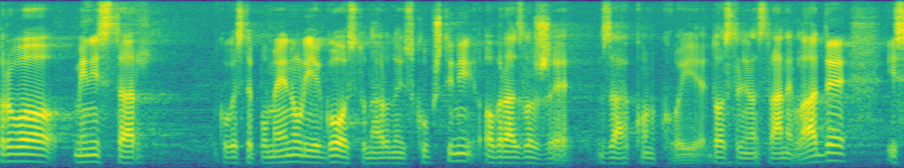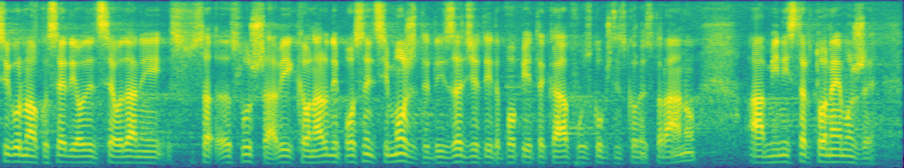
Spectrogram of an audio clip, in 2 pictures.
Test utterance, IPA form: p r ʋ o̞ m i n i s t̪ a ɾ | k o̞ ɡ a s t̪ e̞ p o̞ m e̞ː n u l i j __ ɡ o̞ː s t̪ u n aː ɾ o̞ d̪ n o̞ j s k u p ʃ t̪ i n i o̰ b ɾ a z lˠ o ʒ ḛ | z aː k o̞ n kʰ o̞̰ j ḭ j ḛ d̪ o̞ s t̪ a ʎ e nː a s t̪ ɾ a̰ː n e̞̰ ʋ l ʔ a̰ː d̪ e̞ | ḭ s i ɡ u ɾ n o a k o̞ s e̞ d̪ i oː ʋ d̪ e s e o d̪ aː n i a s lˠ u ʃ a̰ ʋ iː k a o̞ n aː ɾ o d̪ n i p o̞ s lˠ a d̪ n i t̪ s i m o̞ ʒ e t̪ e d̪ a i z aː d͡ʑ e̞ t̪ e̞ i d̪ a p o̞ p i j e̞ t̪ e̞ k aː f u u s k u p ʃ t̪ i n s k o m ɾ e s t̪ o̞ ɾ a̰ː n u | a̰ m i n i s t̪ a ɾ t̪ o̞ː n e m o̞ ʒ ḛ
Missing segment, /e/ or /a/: e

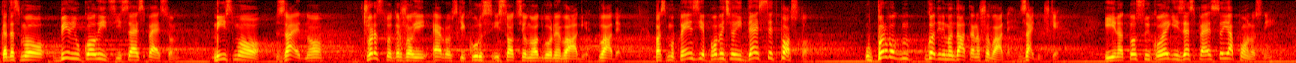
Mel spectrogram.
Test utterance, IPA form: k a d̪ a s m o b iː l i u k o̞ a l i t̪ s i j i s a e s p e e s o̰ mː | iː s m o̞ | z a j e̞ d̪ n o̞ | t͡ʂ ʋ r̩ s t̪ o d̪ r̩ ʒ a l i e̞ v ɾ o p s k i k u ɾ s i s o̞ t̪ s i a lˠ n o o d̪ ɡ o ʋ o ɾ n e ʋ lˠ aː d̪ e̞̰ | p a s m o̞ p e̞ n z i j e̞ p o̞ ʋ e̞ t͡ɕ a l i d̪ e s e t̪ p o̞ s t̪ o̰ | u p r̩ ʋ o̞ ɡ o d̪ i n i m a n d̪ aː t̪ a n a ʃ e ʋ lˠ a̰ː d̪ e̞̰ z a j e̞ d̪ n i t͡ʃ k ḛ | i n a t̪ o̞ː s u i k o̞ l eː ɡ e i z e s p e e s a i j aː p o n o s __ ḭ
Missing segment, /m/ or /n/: n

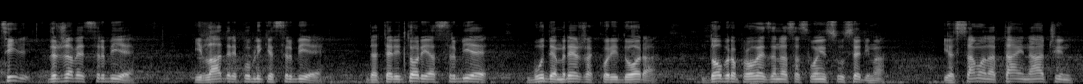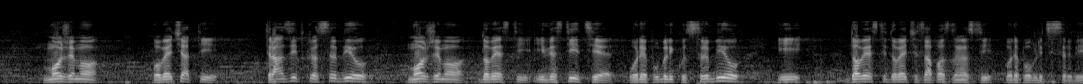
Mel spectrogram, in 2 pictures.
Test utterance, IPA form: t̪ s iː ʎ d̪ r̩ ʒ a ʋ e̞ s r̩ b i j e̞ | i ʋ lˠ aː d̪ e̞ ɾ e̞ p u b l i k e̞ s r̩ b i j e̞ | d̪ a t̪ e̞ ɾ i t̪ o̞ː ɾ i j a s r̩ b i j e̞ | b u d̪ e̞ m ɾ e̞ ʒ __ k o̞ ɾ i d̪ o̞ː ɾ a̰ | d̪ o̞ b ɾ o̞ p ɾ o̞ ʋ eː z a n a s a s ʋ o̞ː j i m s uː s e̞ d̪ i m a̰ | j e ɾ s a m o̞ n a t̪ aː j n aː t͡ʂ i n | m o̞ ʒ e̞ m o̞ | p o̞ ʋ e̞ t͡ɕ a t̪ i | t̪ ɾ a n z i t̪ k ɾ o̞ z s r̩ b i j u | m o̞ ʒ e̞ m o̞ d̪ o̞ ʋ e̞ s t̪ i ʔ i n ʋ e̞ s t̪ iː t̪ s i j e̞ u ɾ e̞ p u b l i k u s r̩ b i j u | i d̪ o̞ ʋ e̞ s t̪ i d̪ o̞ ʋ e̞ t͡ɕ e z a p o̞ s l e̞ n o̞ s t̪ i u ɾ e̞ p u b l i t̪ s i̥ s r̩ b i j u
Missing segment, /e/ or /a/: a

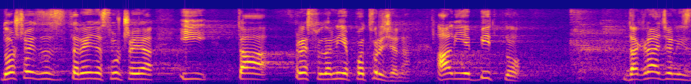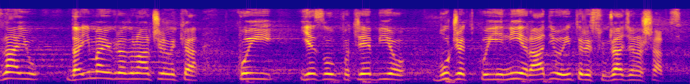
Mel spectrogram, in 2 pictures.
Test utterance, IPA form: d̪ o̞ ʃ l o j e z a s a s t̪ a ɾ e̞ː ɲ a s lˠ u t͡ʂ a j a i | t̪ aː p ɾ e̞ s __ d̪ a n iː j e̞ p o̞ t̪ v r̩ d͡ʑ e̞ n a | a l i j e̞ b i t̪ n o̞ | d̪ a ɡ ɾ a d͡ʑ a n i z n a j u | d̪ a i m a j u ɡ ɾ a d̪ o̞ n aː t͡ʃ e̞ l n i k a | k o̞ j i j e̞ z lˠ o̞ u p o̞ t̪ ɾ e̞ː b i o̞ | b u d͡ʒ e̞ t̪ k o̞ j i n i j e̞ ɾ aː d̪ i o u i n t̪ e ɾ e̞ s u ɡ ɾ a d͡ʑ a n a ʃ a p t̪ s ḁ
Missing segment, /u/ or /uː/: u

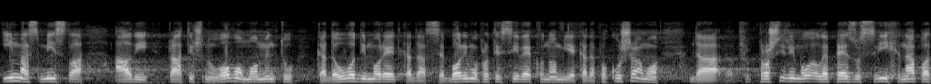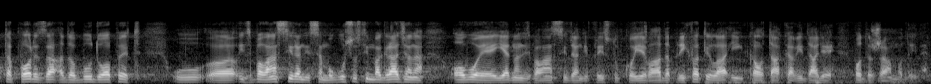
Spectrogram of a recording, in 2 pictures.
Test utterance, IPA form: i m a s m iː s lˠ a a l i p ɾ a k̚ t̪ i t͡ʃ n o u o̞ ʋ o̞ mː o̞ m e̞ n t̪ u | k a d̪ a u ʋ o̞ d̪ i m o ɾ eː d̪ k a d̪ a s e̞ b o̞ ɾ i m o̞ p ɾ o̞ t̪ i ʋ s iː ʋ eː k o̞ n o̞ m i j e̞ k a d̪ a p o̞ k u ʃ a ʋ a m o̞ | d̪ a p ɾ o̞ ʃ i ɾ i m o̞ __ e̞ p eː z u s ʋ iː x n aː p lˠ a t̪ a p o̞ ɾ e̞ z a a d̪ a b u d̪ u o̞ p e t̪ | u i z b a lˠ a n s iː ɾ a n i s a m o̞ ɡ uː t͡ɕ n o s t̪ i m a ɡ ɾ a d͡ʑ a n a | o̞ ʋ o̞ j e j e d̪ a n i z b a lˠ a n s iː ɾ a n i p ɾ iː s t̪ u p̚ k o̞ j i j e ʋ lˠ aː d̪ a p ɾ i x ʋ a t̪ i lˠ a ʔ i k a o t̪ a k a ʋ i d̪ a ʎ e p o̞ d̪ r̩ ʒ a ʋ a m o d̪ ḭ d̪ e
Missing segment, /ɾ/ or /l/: l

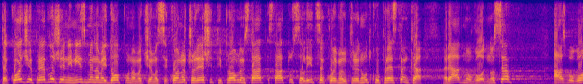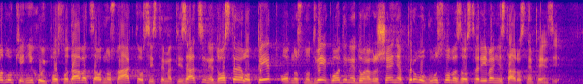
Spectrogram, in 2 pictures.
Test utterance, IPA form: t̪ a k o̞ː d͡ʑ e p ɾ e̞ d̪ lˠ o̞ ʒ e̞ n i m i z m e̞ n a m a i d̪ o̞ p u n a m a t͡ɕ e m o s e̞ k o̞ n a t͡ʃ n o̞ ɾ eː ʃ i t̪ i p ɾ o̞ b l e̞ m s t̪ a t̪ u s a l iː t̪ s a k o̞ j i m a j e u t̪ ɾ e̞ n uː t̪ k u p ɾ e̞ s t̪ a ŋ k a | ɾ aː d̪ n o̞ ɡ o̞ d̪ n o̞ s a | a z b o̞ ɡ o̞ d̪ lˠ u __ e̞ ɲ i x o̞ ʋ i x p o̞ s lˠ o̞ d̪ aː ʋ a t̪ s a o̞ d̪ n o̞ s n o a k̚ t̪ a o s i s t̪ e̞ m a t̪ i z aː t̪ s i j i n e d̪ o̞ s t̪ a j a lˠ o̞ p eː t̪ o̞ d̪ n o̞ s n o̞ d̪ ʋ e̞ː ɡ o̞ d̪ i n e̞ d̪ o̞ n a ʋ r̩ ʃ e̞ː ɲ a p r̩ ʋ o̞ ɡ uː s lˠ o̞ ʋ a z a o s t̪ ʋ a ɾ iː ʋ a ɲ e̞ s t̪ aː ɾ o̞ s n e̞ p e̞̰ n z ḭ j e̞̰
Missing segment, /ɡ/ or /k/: k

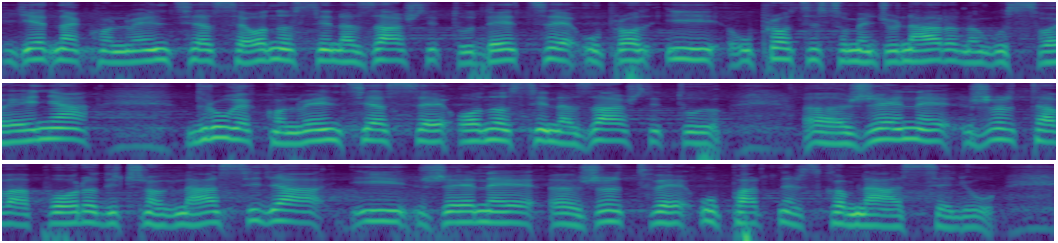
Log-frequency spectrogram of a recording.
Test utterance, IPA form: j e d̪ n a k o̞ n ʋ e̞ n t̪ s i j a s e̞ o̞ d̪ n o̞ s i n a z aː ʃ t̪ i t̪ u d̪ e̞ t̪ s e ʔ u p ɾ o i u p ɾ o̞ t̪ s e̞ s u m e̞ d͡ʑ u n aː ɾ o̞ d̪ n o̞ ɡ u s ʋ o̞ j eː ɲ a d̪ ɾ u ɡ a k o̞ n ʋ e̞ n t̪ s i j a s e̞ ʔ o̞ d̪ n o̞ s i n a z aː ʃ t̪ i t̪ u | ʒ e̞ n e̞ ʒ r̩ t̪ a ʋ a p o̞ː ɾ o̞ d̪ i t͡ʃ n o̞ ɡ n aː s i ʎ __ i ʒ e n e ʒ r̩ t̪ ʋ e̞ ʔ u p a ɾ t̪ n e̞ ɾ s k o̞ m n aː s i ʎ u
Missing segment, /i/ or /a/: a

